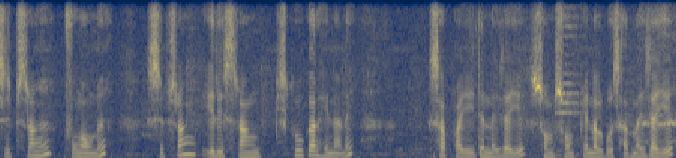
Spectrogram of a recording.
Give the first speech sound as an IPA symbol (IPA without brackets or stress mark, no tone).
s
